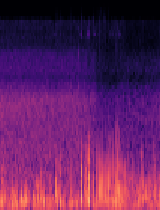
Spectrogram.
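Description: Wind buffeting a phone's microphone in uneven gusts, a loud, low rumbling rush.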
